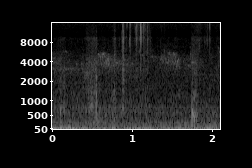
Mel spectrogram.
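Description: Hands handling a cardboard card box and its booklet: a few light clicks and taps around the middle, then a sharper knock near the end.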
